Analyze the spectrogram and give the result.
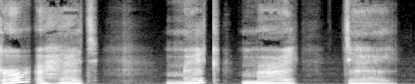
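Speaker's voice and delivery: very high, slow, drawn-out, swooping cartoon alien voice. Redoing the line after feedback from the others: Stitch voice. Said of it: "we'll just go with Stitch for it then".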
